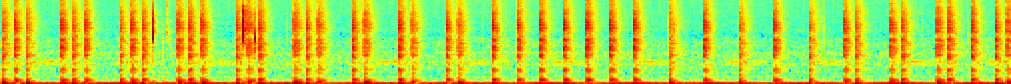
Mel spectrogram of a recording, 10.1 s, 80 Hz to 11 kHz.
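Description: Eurorack synthesizer patch: a Phase Displacement Oscillator gated through an envelope and VCA by the Zorlon Cannon MKII's gate sequencer, giving a rapid rhythmic stream of short electronic blips, several a second, over a steady low drone. The sequencer's pattern length is being turned down from 16 steps, so the rhythm shifts as it plays.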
